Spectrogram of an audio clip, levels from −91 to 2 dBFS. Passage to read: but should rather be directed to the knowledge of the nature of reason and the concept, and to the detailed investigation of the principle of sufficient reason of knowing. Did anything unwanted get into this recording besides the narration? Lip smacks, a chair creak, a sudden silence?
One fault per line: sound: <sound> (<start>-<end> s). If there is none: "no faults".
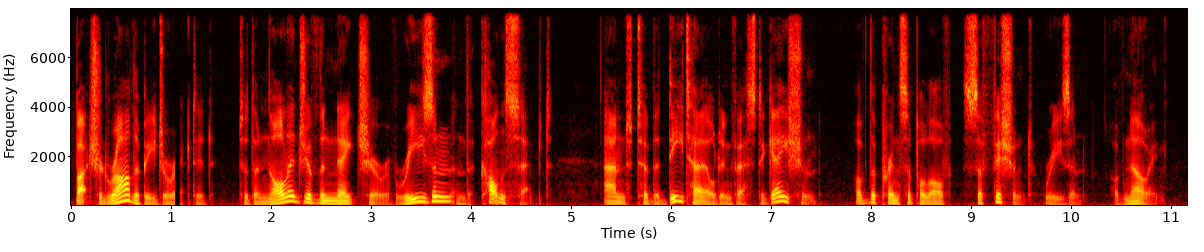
sound: dropout (1.0-1.1 s)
